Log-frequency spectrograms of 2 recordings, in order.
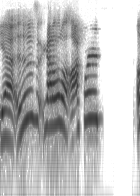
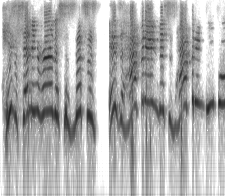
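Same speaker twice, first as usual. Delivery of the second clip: much higher and louder, building thrill; excited realization; 9 semitones higher, 3 dB louder than usual. Retold or imitated. Reader telling her co-host she finally got the scene, excited high pitch. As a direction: replay the moment it clicked, all worked up. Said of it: "I was like".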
